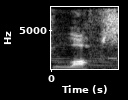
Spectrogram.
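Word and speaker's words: Lugh: I have seen people talking about how, like, I pronounce Luff's name Luff, and I pronounce Ray's name as Ray, despite the fact that if I were to be consistent, it would be Rafe.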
